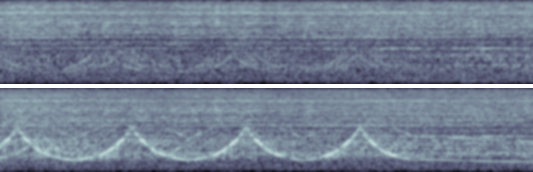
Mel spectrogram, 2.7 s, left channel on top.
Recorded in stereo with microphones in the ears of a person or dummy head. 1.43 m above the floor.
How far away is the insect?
About 1.7 m.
